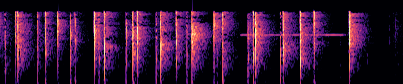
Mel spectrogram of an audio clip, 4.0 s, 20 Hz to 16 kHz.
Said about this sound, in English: Dude, 41 points for Mr. Briss. We got to give him a round of applause on that performance.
